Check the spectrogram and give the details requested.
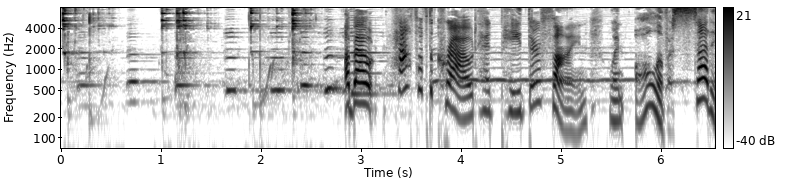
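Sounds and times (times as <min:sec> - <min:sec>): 
coins dropped into a glass jar: 0:00.0 - 0:02.6
speech: 0:02.8 - 0:06.5.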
